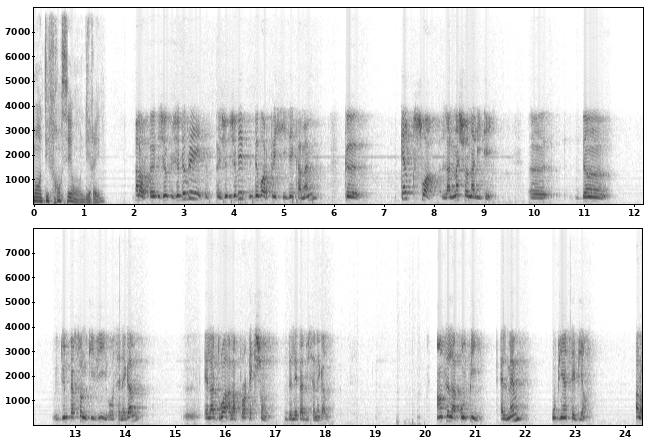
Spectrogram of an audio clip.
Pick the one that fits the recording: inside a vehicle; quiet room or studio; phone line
phone line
